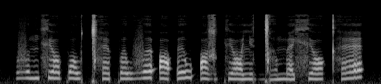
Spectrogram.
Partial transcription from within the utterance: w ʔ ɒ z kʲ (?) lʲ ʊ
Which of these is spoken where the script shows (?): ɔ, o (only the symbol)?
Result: ɔ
